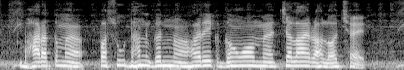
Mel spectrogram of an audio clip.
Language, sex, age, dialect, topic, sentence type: Maithili, male, 51-55, Angika, agriculture, statement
